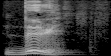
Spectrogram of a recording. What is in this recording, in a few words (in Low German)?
"Bül", kaevels platt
